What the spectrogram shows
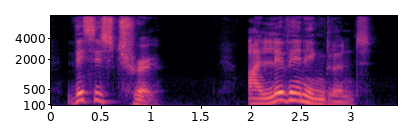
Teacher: Taking that tone down at the end of your statement sounds like you strongly believe in what you've said. It shows confidence in what you've said. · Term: falling tone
